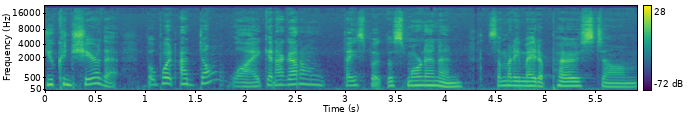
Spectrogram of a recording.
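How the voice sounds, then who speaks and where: With a normal speaking voice, a woman speaks at a moderate pace and a medium pitch, her intonation lively. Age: 50s. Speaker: mental health advocate. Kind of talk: casual chat.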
